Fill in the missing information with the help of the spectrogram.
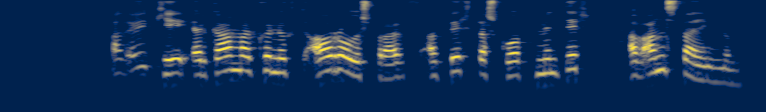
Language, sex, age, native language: Icelandic, female, 30-39, Icelandic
